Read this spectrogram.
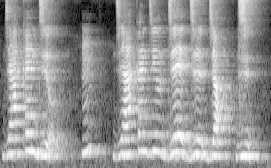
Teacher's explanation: It is voiced. It is voiced. Affricate sound.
